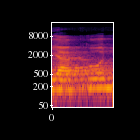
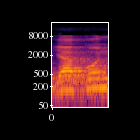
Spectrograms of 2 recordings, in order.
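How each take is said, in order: The two takes are said the same way.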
